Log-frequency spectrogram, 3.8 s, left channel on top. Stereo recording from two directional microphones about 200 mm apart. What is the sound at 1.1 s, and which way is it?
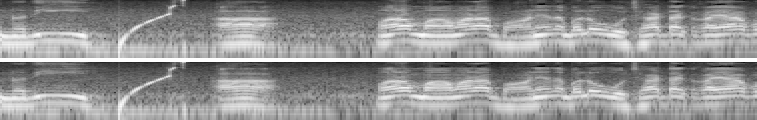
A man's voice, 10° right (ahead or behind).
